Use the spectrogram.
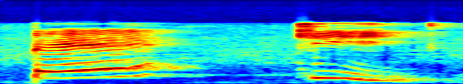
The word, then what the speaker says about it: pequi: Pequi. Qual é a sílaba tônica? Qui. Então, na dúvida se pequi é escrito com E ou I, primeiro constatamos que a sílaba tônica é a última.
